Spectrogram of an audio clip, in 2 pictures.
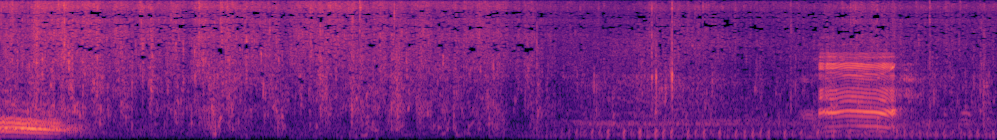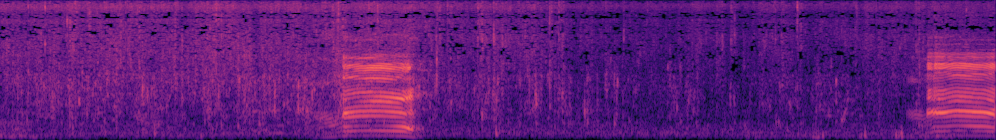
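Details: Three short moos, spaced about five seconds apart, come from tame village cattle roaming fields and drinking at a village lake in Indonesia. Steady rustling noise and a brief rumble sound between calls.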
